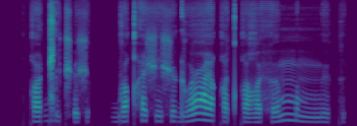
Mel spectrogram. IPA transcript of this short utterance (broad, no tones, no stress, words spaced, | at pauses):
qɵɡ͡ǁit͡ʃʼʏʃ | ɡuqʰiʃiʃɵ ɖu ʕeqɵtqʉʁʏ hɵmːə mːʉk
